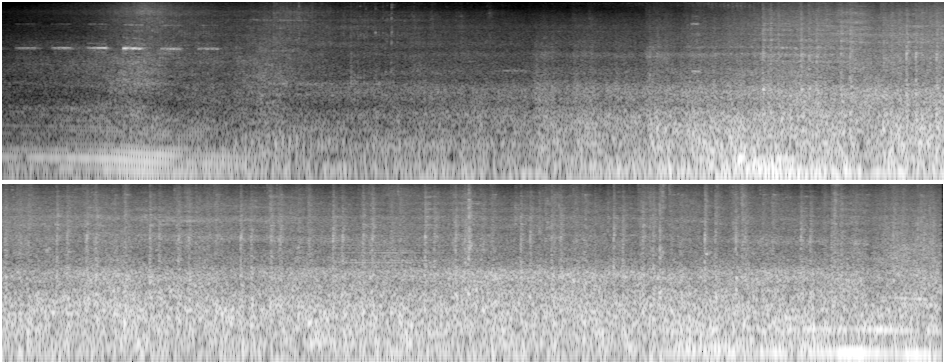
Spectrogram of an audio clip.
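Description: Vietnam Railways diesel-hauled passenger train approaching and passing close by. The sound builds over the first ten seconds as the locomotive nears, with a low engine hum. Then the coaches roll past with a steady loud rumble and the clickety-clack of wheels over the rail joints.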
